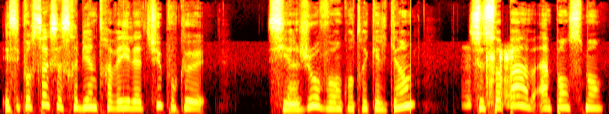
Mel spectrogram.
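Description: A woman's voice: mid-range voice, animated, a little fast, darkish tone, no echo, studio quality. A woman hosting a radio advice show, reassuring and encouraging her caller. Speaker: radio host.

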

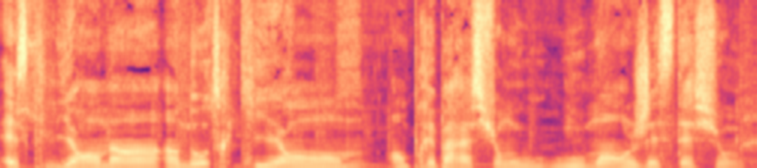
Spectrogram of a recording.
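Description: A man's voice: a little high, fairly even intonation, normal speed, music in the background. A man hosting a radio interview from a studio, speaking in an announcer style with occasional fillers. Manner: announcer-like, fills with euh. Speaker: radio host.

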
